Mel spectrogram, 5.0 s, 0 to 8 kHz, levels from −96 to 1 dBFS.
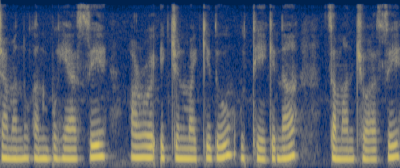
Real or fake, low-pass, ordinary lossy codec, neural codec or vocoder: real; 7.2 kHz; MP3, 64 kbps; none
